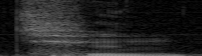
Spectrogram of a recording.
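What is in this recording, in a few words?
"qin" second tone, pinyin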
